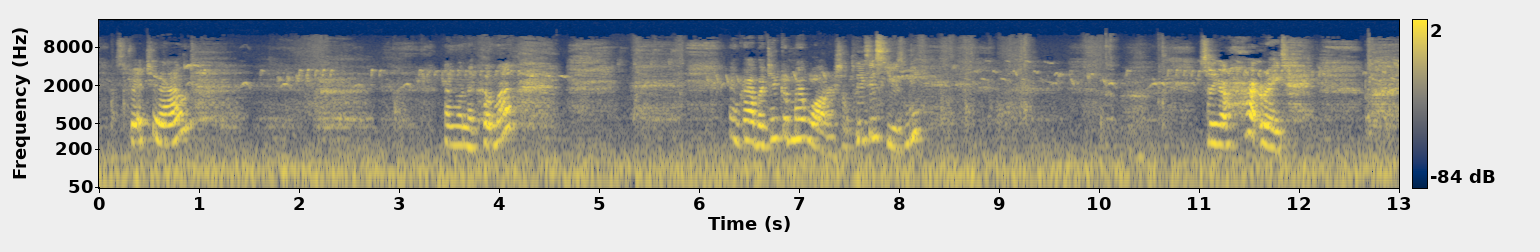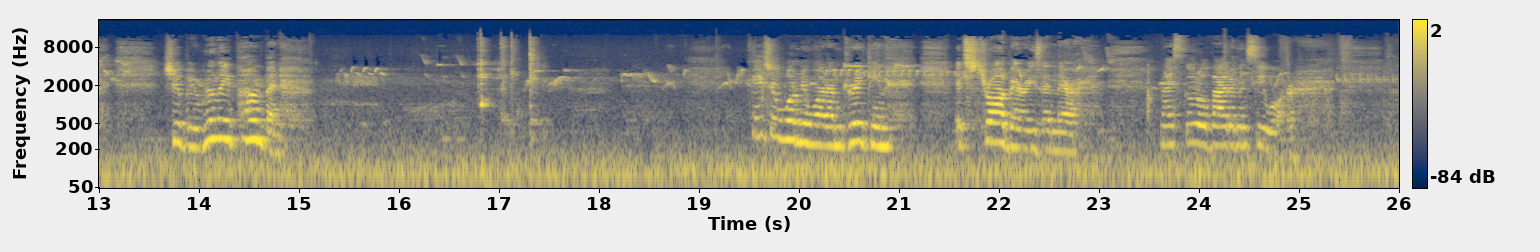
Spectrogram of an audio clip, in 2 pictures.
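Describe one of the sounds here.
A woman speaks calmly and warmly in short bursts, close by.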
